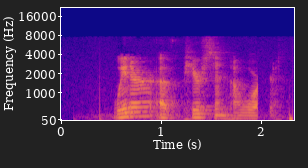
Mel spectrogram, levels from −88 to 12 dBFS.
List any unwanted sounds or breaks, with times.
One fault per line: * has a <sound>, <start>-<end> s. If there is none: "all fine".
* has a dropout, 2.0-2.1 s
